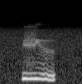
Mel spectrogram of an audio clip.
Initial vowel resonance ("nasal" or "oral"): oral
